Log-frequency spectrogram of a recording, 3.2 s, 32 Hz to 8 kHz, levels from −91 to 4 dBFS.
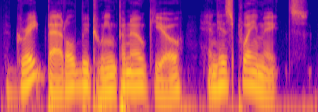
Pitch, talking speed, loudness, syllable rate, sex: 105 Hz, 150 wpm, -17 LUFS, 5.1 syllables/s, male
